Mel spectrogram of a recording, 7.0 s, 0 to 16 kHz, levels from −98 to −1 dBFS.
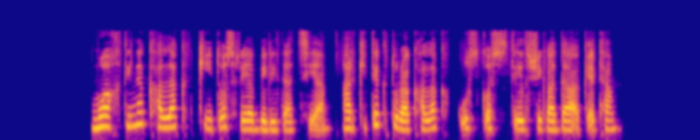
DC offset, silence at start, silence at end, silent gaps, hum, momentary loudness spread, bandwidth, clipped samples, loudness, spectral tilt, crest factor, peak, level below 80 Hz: under 0.1%; 0.9 s; 0.85 s; 4.50-4.58 s; none; 8 LU; 7.8 kHz; under 0.1%; -19 LUFS; -5 dB/octave; 18 dB; 0 dBFS; -68 dBFS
